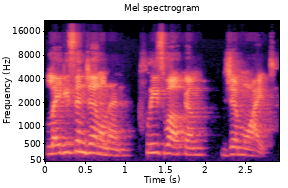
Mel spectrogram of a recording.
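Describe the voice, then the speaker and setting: A woman announcer with a middle-pitched voice reads a scripted introduction smoothly. Her voice sounds roomy, with a clear echo. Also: measured pace, muffled recording.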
